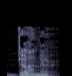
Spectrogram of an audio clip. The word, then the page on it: dunner: British English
